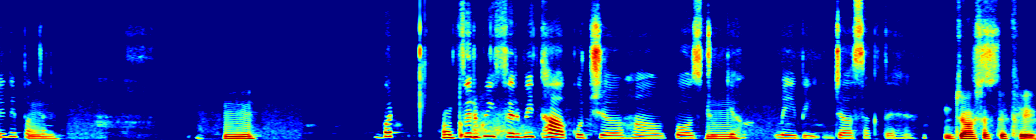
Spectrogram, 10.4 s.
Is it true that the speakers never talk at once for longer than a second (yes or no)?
yes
